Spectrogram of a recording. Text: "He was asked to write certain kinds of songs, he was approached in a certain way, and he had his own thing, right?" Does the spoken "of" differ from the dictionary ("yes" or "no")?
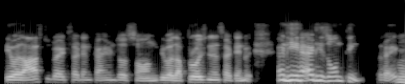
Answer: no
